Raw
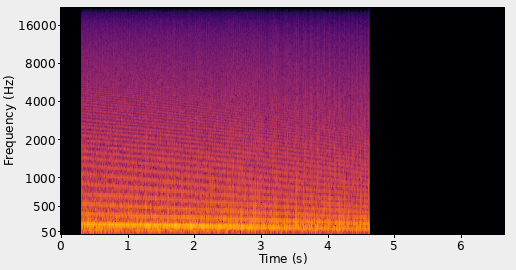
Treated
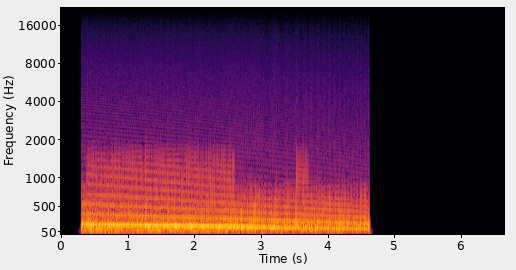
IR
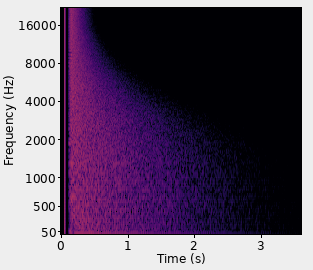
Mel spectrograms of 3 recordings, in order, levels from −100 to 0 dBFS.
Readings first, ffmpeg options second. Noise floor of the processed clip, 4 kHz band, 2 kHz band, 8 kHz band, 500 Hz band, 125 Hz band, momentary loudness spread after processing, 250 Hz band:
under -85 dBFS, under -15 dB, under -10 dB, under -15 dB, +1.0 dB, +4.0 dB, 6 LU, +3.0 dB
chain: -af "afwtdn=0.0501,lowshelf=f=250:g=5"

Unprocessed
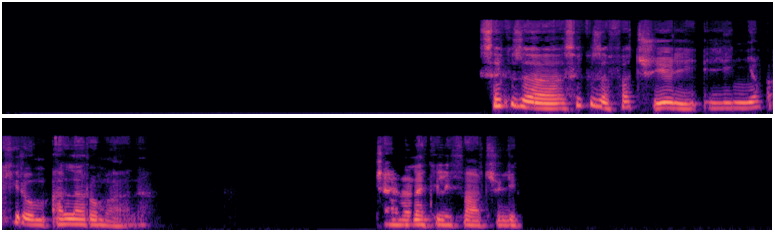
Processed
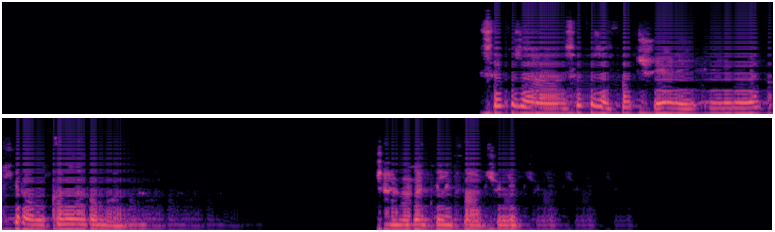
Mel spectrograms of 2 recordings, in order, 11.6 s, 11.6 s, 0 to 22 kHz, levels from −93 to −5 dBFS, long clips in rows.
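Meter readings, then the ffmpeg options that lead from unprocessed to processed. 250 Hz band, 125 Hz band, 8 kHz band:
-5.5 dB, -3.5 dB, -4.0 dB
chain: -filter_complex "[0:a]aeval=exprs='if(lt(val(0),0),0.447*val(0),val(0))':c=same,afftdn=nr=18:nf=-48,acrossover=split=340|920|5000[s0][s1][s2][s3];[s1]acrusher=samples=42:mix=1:aa=0.000001[s4];[s0][s4][s2][s3]amix=inputs=4:normalize=0,acompressor=threshold=0.02:ratio=6,asplit=2[s5][s6];[s6]adelay=292,lowpass=f=4500:p=1,volume=0.1,asplit=2[s7][s8];[s8]adelay=292,lowpass=f=4500:p=1,volume=0.43,asplit=2[s9][s10];[s10]adelay=292,lowpass=f=4500:p=1,volume=0.43[s11];[s5][s7][s9][s11]amix=inputs=4:normalize=0,volume=1.19"

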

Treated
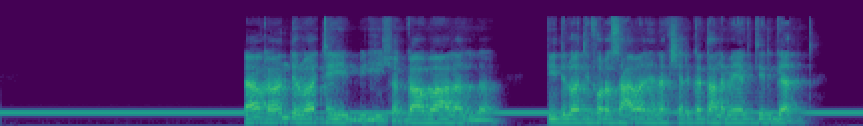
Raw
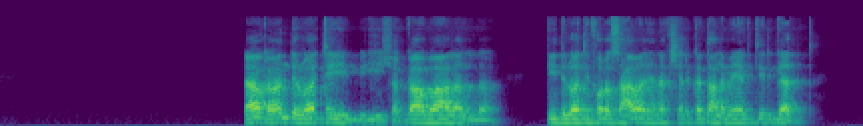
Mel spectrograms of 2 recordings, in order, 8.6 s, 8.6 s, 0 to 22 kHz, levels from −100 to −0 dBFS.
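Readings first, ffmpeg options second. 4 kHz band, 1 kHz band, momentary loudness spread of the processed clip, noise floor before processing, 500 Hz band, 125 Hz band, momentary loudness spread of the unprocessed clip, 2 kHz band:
-1.5 dB, -6.0 dB, 17 LU, -84 dBFS, -9.0 dB, -10.5 dB, 13 LU, -2.5 dB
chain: -filter_complex "[0:a]aeval=exprs='val(0)+0.00631*sin(2*PI*450*n/s)':c=same,acrossover=split=220|960[s0][s1][s2];[s0]acompressor=threshold=0.00398:ratio=4[s3];[s1]acompressor=threshold=0.0141:ratio=4[s4];[s2]acompressor=threshold=0.0316:ratio=4[s5];[s3][s4][s5]amix=inputs=3:normalize=0"

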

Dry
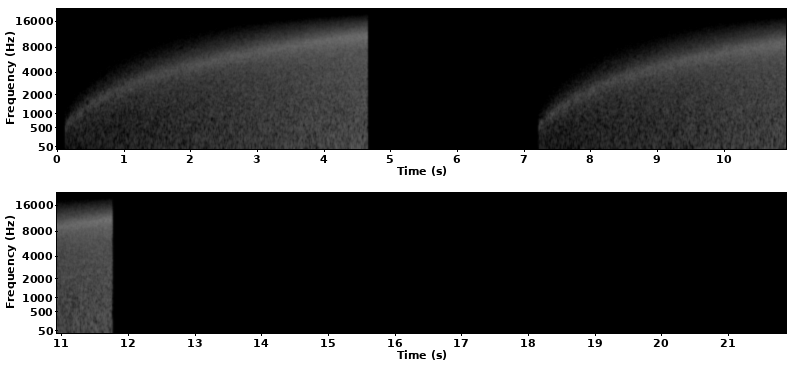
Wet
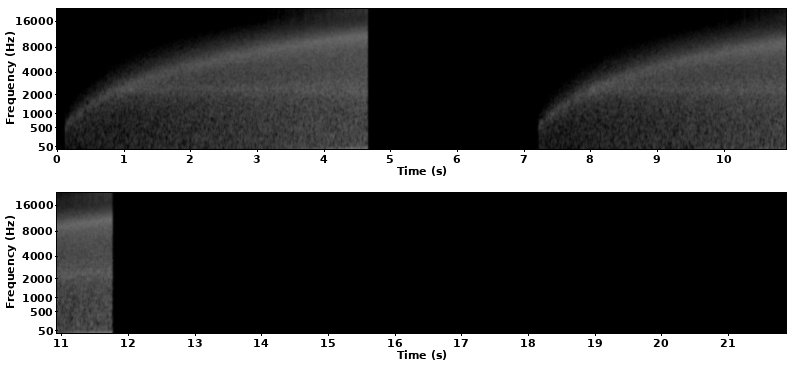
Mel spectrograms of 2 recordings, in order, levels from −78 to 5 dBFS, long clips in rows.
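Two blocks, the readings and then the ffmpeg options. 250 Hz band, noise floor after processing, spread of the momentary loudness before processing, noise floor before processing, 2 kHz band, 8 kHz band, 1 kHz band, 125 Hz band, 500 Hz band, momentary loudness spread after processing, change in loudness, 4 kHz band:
-0.5 dB, under -85 dBFS, 19 LU, under -85 dBFS, +3.5 dB, -0.5 dB, 0.0 dB, -0.5 dB, -0.5 dB, 15 LU, -0.5 dB, +1.0 dB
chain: -af "adynamicequalizer=threshold=0.00251:dfrequency=2400:dqfactor=2:tfrequency=2400:tqfactor=2:attack=5:release=100:ratio=0.375:range=3:mode=boostabove:tftype=bell,aeval=exprs='clip(val(0),-1,0.0376)':c=same"

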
